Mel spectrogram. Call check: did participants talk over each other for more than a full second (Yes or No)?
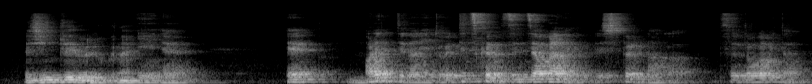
No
